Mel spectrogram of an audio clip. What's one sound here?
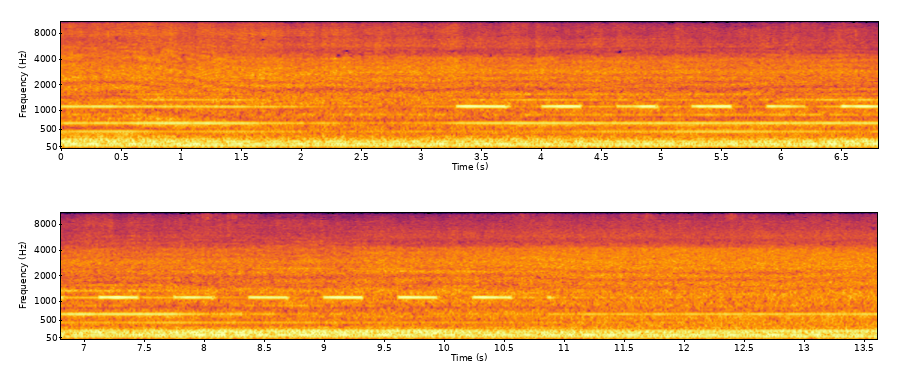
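A combine harvester's engine drones loudly and steadily close by.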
